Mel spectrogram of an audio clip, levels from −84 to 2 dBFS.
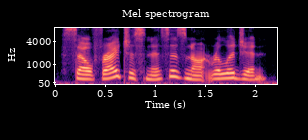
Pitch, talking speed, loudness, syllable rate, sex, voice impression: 205 Hz, 135 wpm, -16 LUFS, 4.4 syllables/s, female, feminine, slightly young, slightly adult-like, thin, tensed, slightly powerful, bright, slightly hard, clear, fluent, cool, intellectual, very refreshing, sincere, calm, friendly, reassuring, slightly unique, wild, slightly sweet, very lively, slightly strict, slightly intense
